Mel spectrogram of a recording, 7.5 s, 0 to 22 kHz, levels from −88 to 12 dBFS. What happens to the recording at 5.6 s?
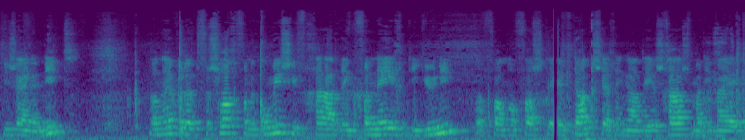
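At 5.53 s the sound drops out for about 45 ms, until 5.58 s, then resumes exactly where it left off: a gap at a join of encoded pieces. Two separately encoded segments were butted together untrimmed, so one's padded final frame and the next's start-up delay of silence both remain. On a waveform it's a flat notch with slightly softened edges; a spectrogram shows a clean vertical blank band across all frequencies.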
